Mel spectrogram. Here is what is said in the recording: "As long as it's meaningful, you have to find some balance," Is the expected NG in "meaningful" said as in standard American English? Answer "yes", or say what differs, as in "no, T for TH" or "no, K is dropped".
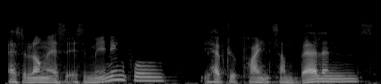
yes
